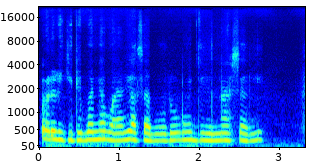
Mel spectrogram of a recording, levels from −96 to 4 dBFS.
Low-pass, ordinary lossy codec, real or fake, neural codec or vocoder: none; none; fake; codec, 44.1 kHz, 2.6 kbps, DAC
